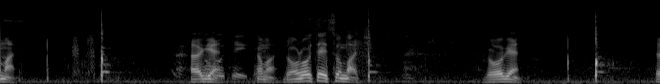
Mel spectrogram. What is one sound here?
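A tennis racket hits a ball with a sharp pop.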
